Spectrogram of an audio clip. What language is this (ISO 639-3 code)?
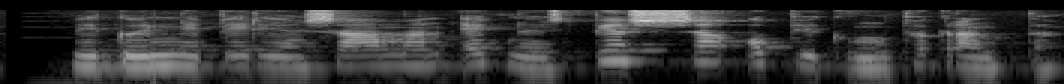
isl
